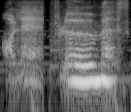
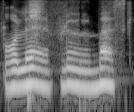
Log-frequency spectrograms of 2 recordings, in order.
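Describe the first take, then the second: First: It is said in a soft whisper. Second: It is said in a normal voice.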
